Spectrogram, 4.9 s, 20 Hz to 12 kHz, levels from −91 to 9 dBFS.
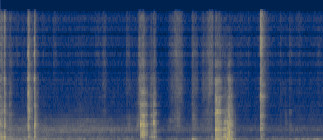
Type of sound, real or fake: fake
